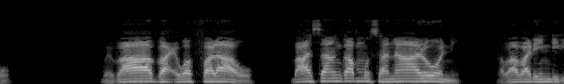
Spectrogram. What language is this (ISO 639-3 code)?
lug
